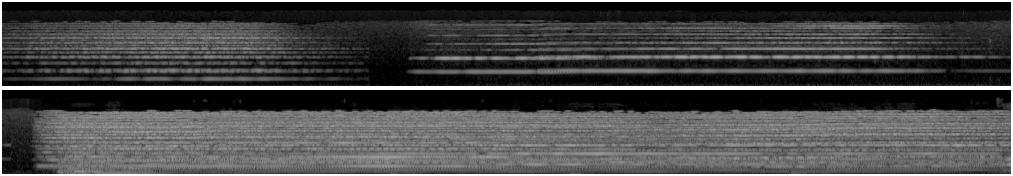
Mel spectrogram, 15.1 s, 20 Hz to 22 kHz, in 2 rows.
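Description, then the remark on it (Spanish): A sustained musical chord with an appoggiatura: two held, slightly dissonant sonorities lead into a louder, fuller chord that resolves and rings steadily to the end, with no voices; this is Wagner's enigmatic chord, also called the chord of love, first heard around 1864. “Pues aproximadamente en 1864 se escuchó por primera vez ese acorde en la historia de la humanidad.”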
